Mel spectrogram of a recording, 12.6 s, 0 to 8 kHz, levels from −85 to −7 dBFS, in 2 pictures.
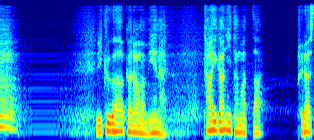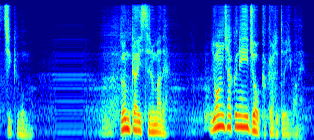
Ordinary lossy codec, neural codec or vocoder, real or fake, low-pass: none; codec, 16 kHz, about 1 kbps, DyCAST, with the encoder's durations; fake; 7.2 kHz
